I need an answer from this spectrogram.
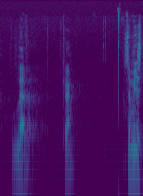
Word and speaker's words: LVR: okay something known as loss versus rebalancing or lvr which most people pronounce as lever okay so let me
